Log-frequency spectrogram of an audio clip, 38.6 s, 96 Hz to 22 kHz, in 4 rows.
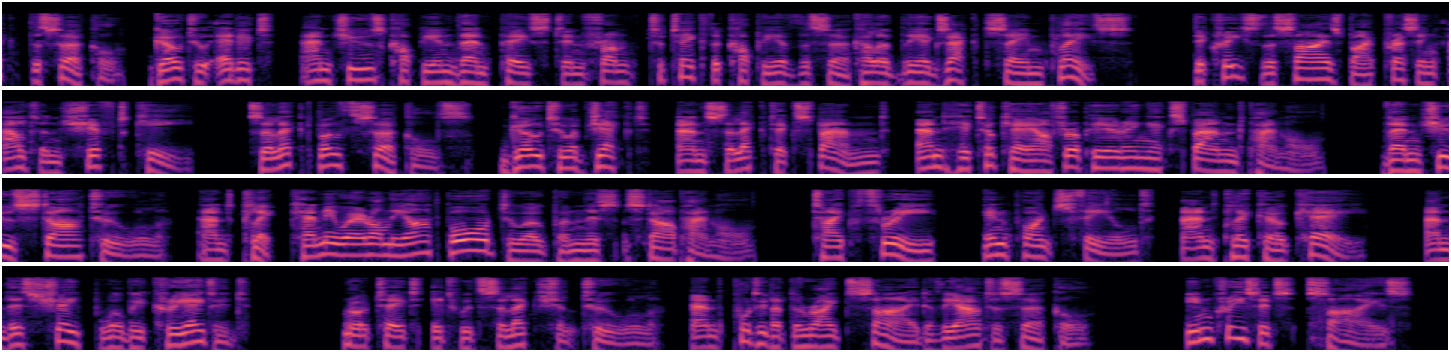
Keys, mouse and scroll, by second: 0.6-8.0 drag, 8.2 space, 8.4 ctrl+click, 9.0-9.6 drag, 23.2 3, 24.9 Return, 30.9-33.6 drag, 33.9-36.4 drag, 38.1-38.5 alt+shift+click.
